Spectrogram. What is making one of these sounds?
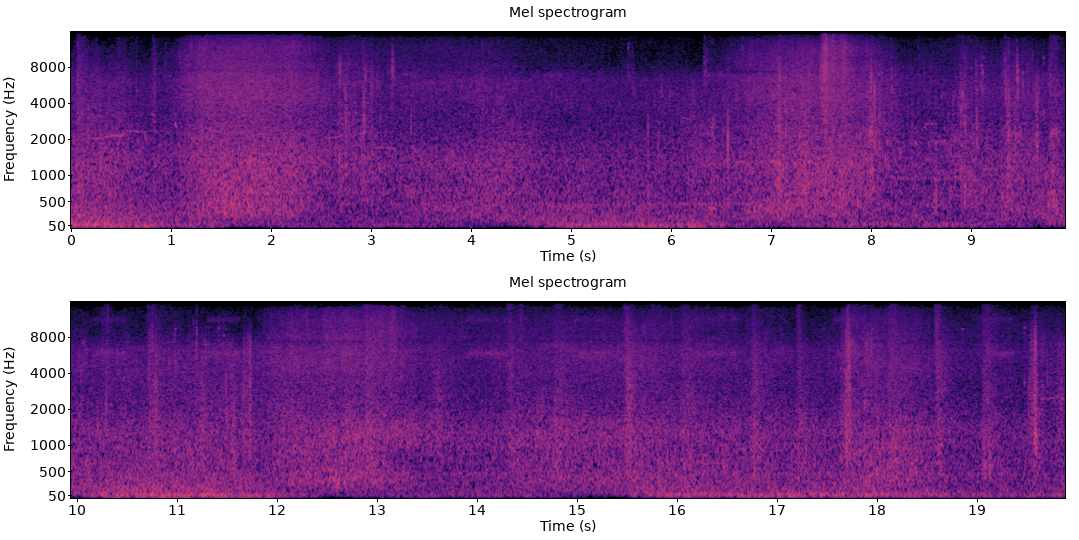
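Waves wash softly onto a shore.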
